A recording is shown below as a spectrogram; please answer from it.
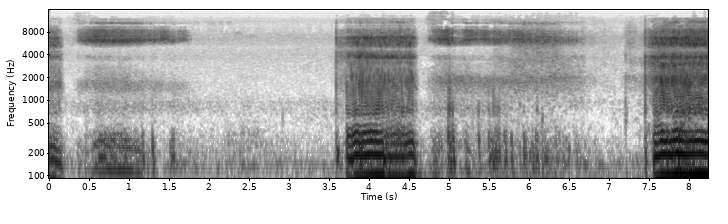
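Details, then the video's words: Sleeping beagle named Dizyusha gives three deep, rattling snores about three to four seconds apart, each a short low grinding drone, separated by quieter hissing breaths. "Храпит ли ваш питомец, как наша Дизюша"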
